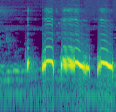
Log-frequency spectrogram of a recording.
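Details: Wild local spotted dove giving its three-note coo: soft, mellow, with a short lead-in note, then three hollow hoots, the long middle hoot slurring downward, against a quiet background.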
